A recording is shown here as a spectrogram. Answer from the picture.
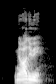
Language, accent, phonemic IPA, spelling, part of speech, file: French, France, /ɡʁa.dɥe/, gradué, verb / adjective, LL-Q150 (fra)-gradué.wav
- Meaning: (verb) past participle of graduer; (adjective) 1. graduated (having graduations) 2. graded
